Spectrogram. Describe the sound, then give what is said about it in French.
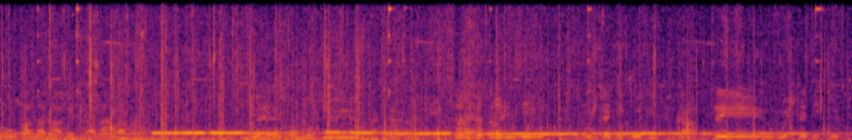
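Horse hooves clip-clop on an uphill ride with the horses of the Vercors, between Engins and Léoncelle. Many steady hoof beats run throughout under talking voices. “vous emmène d'Engin à Léoncelle pour un voyage chargé d'histoire avec les chevaux du Vercors. Écoutez et laissez-vous porter. Allez, ça grimpe un petit peu là.”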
